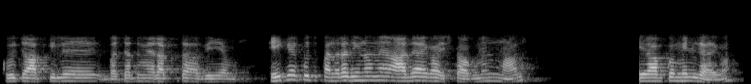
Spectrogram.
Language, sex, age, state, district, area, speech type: Hindi, male, 60+, Madhya Pradesh, Balaghat, rural, conversation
